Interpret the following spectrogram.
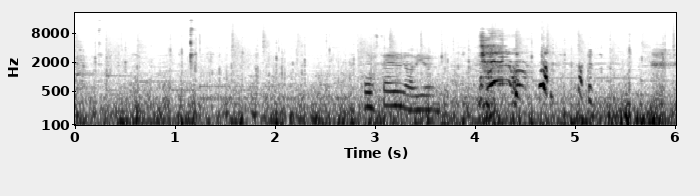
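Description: Steady low rumble of a car driving, with music and a voice over it about halfway through.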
